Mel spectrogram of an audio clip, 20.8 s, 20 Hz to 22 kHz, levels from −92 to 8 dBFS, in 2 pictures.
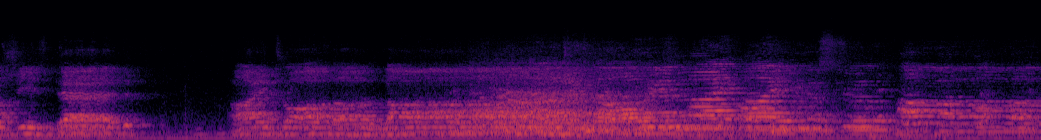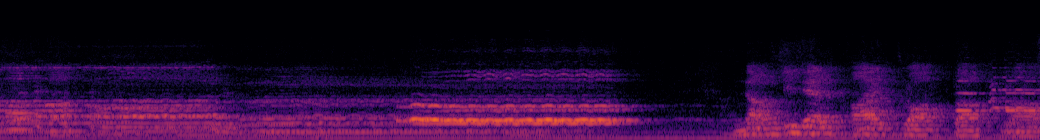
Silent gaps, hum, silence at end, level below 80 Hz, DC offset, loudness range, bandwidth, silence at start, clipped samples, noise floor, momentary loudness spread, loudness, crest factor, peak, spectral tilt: none; none; 0 s; -60 dBFS; under 0.1%; 9 LU; 13 kHz; 0 s; under 0.1%; -59 dBFS; 15 LU; -39 LUFS; 18 dB; -20 dBFS; -7 dB/octave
